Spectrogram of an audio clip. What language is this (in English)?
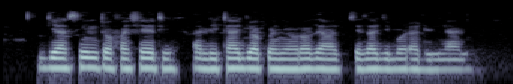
Swahili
